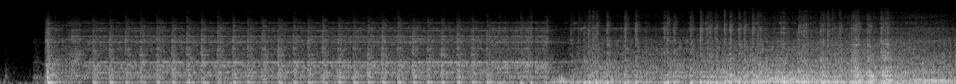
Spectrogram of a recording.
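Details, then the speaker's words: 1913 Bugatti Type 22 Torpedo, restored over 3,500 hours: about five seconds of steady starter cranking with enough fuel pressure, then the engine catches cleanly and settles into a lumpy idle. Magneto switch serves as an off button. "I have enough grams of fuel pressure okay so now I'm going to hit the starter"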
